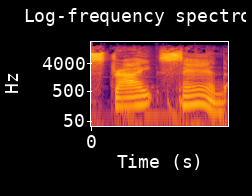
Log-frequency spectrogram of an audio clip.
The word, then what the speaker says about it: Streisand: Barbara Streisand or actually Barbara gets quite cranky about the pronunciation of her surname it's stray sand I don't understand what's so complicated it's stray sand sand it's in the word Streisand alright so let's go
